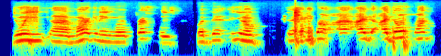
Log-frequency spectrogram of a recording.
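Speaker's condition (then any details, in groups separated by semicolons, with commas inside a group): Spastic quadriplegic cerebral palsy; speaks clearly, easily understood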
